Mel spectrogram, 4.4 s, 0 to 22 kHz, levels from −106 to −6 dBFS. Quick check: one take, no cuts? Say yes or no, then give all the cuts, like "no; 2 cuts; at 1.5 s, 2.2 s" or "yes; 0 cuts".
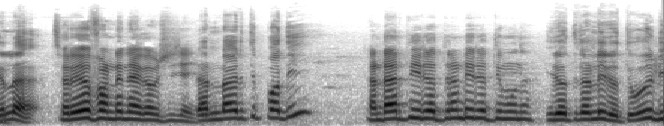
yes; 0 cuts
